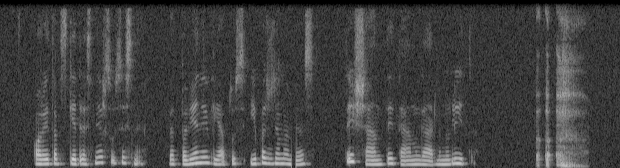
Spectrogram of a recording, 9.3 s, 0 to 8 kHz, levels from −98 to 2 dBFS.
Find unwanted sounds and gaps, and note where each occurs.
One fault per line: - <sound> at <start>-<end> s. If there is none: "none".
- dropout at 4.4-4.4 s
- throat clearing at 8.0-8.9 s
